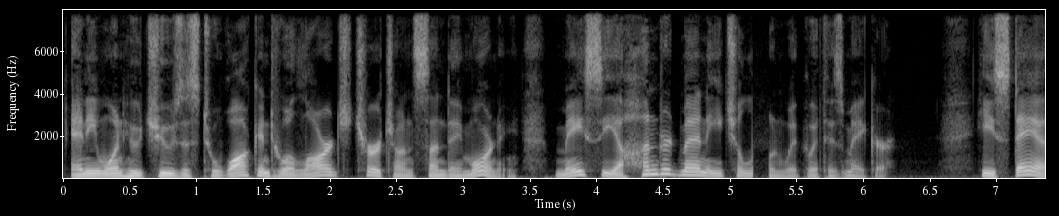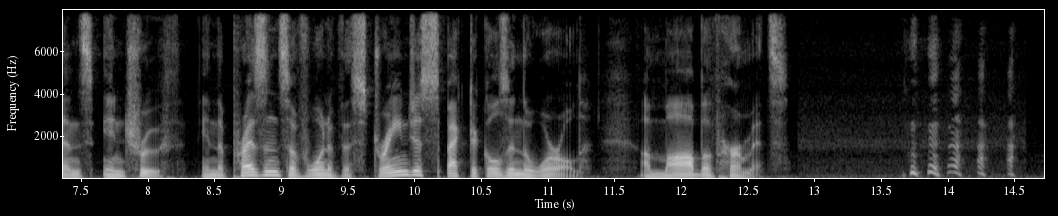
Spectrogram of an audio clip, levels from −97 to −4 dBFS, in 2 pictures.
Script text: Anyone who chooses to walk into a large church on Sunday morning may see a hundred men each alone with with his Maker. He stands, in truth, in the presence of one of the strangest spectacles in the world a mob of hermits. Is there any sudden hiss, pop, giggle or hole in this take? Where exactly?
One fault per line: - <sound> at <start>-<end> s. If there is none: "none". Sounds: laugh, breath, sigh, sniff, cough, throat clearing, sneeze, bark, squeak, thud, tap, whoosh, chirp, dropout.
- dropout at 5.2-5.3 s
- laugh at 13.6-14.5 s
